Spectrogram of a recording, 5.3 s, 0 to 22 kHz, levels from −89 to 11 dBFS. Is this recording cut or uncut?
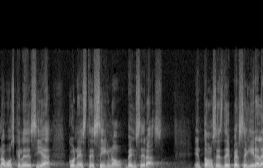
uncut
